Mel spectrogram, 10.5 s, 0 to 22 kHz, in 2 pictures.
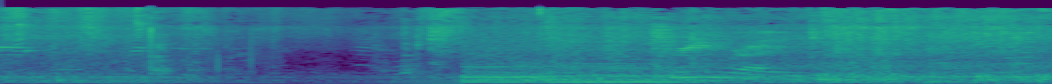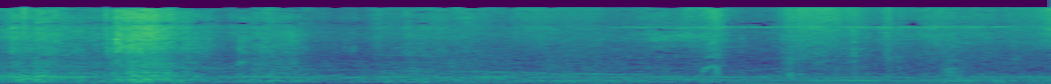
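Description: Inside an Alexander Dennis Enviro 400 double-decker bus on the move: engine and drivetrain rumble that drops away, then rises sharply about two seconds in, with a brief louder peak about six seconds in.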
